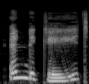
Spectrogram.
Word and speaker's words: indicate: For indicate, there's three distinct sounds that is produced here, starting with in, with a short E sound, D, which also has a short E sound, and then Kate, which has a diphthong sound A, just like in data.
